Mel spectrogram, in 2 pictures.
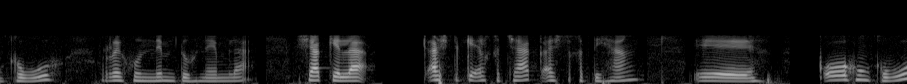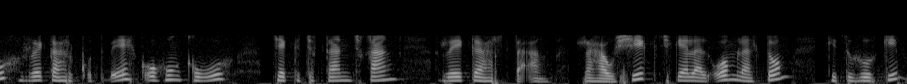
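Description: At 2.58–2.66, 3.82–4.24, 7.9–8.2 and 14.76–14.84 s, comfort noise replaces the background in pauses, likely from discontinuous transmission. It sounds like a flat hiss about 15–25 dB quieter, and shows as a featureless, even band on the spectrogram, with a thinned waveform.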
